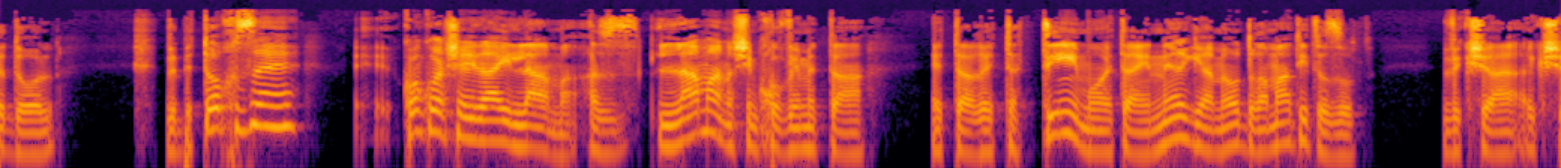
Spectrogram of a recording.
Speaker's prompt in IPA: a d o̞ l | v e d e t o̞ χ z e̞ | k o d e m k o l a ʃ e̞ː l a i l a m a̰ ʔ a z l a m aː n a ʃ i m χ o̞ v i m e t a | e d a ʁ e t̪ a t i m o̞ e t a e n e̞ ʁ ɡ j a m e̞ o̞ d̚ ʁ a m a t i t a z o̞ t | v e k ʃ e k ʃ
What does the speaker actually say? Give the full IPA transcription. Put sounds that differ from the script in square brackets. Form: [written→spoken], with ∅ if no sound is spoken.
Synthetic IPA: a d o̞ l | v e [d→b] e t o̞ χ z e̞ | k o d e m k o l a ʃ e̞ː l a i l a m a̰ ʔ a z l a m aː n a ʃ i m χ o̞ v i m e t a | e [d→t] a ʁ e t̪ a t i m o̞ e t a e n e̞ ʁ ɡ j a m e̞ o̞ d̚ ʁ a m a t i t a z o̞ t | v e k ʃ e k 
